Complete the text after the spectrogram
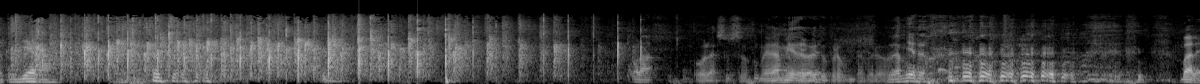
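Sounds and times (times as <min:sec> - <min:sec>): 
crowd clapping: 0:00.0 - 0:06.5
speech: 0:00.2 - 0:00.7, 0:01.5 - 0:02.2, 0:06.4 - 0:11.9
laughter: 0:01.1 - 0:02.5, 0:09.1 - 0:11.5.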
